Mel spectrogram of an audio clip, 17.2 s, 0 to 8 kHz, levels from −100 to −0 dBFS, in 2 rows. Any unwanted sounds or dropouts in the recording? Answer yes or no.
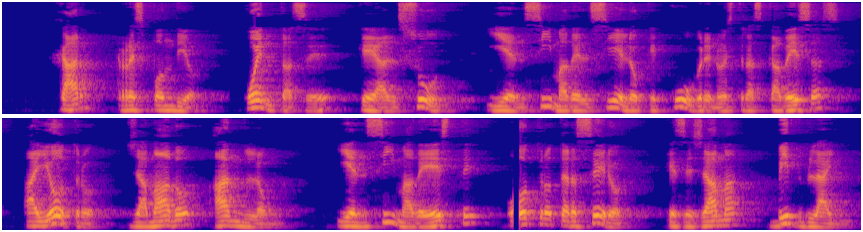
yes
